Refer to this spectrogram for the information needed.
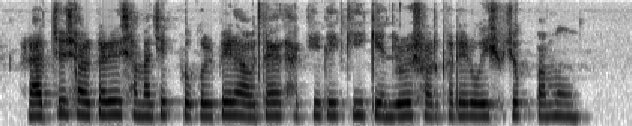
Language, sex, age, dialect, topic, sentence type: Bengali, female, 18-24, Rajbangshi, banking, question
